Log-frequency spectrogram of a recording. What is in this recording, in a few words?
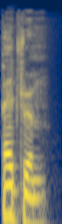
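"bedroom", English, British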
